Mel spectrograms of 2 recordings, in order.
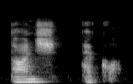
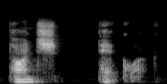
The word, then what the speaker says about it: Panch Pequak: So this would be pronounced Panch Pequak. Panch Pequak. So when you have this E, when you have the E like that, it's like the E in bed.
